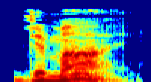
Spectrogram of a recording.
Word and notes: demy: British English

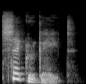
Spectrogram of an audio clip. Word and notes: segregate: British English

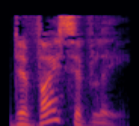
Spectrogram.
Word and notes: divisively: British English

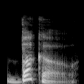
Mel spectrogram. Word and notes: bucko: British English

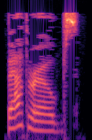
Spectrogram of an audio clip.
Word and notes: bathrobes: British English

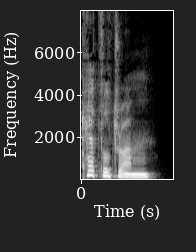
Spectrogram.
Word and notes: kettledrum: British English

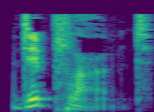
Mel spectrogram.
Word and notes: diplont: British English

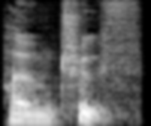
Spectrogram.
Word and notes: home truth: British English

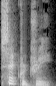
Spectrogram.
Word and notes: secretary: British English

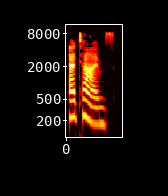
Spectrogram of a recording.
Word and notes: at times: British English

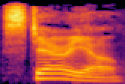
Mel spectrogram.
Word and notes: stereo: American English

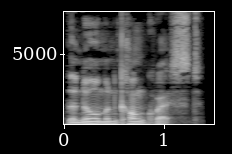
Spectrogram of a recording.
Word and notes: Norman Conquest: British English

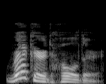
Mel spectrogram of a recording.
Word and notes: record-holder: British English

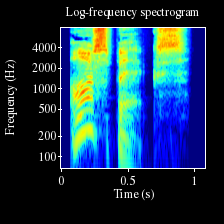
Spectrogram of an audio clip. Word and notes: auspex: British English

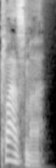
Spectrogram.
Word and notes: plasma: British English

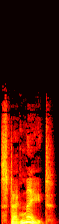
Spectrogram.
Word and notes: stagnate: British English

